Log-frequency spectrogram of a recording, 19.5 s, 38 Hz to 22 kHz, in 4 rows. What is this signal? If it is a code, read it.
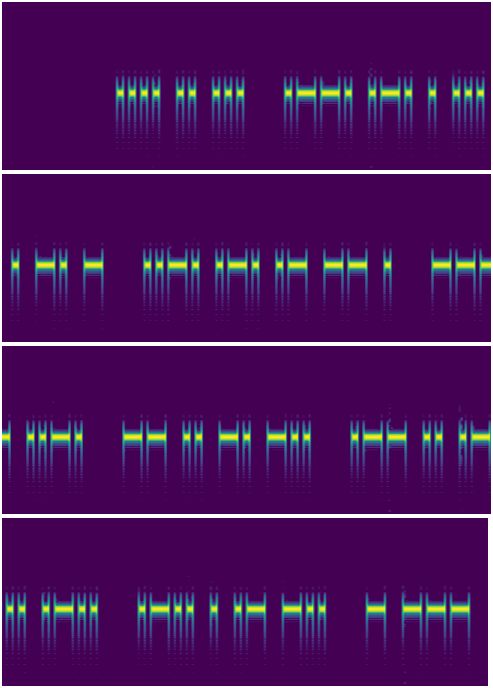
Morse code, heard as a keyed tone, about 21 wpm, 700 Hz. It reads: HIS PRESENT FRAME OF MIND WILL LEAD TO
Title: Sentences from Top 1000 Words - Review Part 6 - 20wpm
